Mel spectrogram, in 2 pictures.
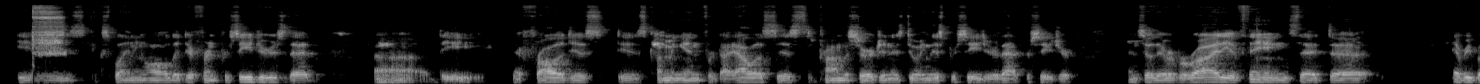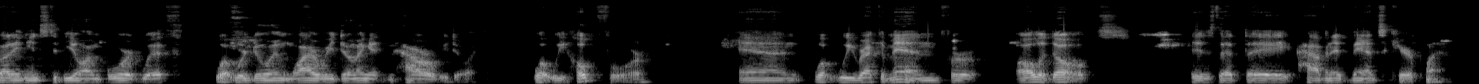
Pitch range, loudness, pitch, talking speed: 95-105 Hz, -27 LUFS, 95 Hz, 150 wpm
